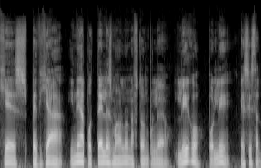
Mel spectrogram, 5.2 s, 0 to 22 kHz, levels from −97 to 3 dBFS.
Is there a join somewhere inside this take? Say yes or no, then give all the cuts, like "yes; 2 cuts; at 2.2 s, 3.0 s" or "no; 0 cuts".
no; 0 cuts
